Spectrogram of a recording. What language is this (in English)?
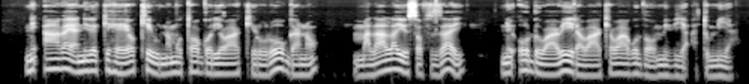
Kikuyu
